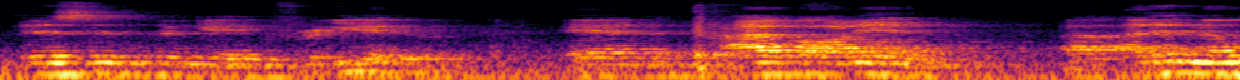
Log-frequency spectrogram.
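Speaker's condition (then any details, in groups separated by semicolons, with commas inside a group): ALS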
